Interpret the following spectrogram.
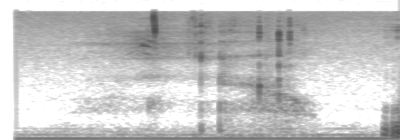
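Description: A steady low electrical hum with a few faint clicks, then a man's voice begins right at the end.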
